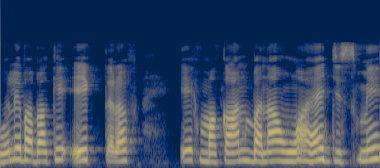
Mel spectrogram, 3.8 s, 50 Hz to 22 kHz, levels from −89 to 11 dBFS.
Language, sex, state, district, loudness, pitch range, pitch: Hindi, female, Bihar, Saran, -16 LUFS, 220-240 Hz, 230 Hz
